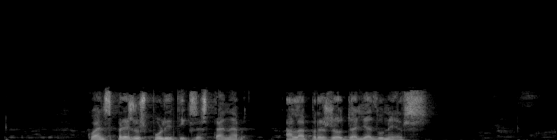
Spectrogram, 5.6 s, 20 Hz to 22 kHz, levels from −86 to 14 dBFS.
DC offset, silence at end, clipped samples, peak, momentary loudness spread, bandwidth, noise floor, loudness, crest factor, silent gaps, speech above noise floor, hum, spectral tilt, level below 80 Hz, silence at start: under 0.1%; 1.3 s; under 0.1%; -14 dBFS; 9 LU; 8.4 kHz; -83 dBFS; -33 LUFS; 22 dB; none; 49 dB; none; -3 dB/octave; -66 dBFS; 0.9 s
